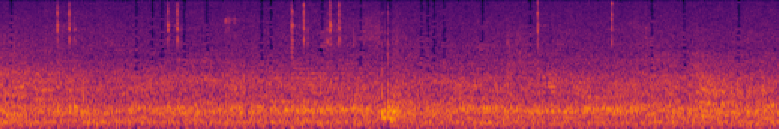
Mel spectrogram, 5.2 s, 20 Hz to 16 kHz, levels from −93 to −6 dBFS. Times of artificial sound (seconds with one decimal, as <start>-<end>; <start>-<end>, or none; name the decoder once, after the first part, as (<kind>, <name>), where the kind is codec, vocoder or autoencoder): none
